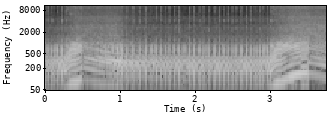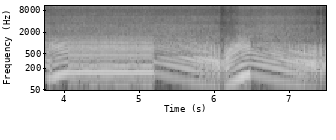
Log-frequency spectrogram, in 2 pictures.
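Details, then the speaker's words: Two-stroke chainsaw held at full throttle while tuning the carburetor, with the high-speed screw deliberately set too rich. A blubbery, uneven burble with dragging revs, showing an over-rich mixture. "at first I'm going to do too rich and then I'm going to go to lean"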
